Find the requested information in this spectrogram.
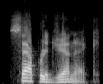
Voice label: "saprogenic", American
